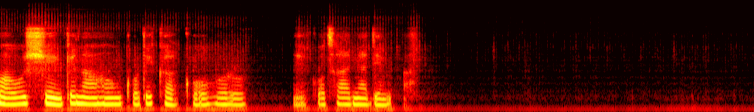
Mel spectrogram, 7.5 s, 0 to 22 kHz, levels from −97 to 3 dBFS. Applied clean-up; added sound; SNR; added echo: neural mask model RNNoise.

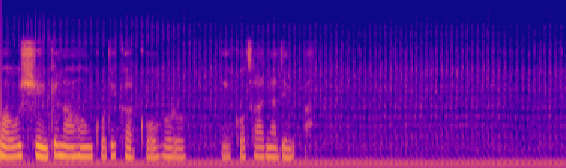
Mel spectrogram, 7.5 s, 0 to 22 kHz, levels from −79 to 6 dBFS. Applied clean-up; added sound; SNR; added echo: none; Engine; 14 dB; none.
